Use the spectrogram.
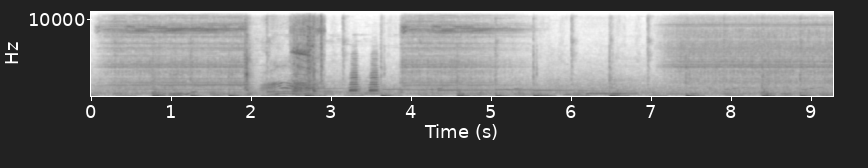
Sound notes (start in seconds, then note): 0.0 buzzing; 3.2 honking; 4.6 whirring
